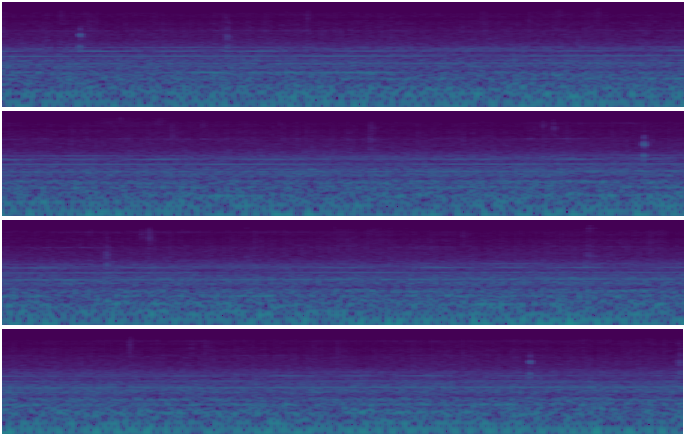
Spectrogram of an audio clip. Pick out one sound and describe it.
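An electric train hums and rumbles steadily along the track.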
